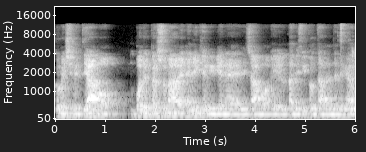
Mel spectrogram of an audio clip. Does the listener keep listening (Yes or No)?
No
